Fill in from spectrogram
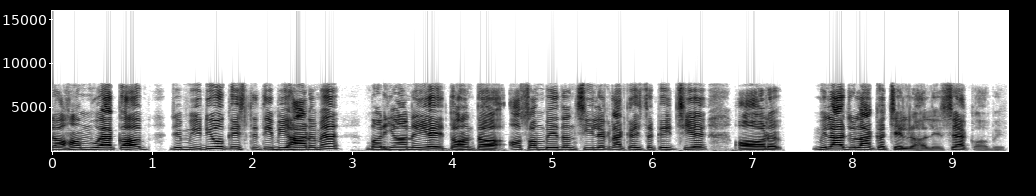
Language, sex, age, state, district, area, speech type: Maithili, male, 18-30, Bihar, Madhubani, rural, spontaneous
